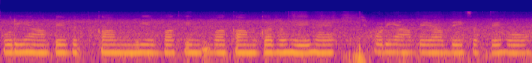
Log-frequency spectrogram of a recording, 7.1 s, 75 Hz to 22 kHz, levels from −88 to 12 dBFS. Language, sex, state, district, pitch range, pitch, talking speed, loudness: Hindi, female, Haryana, Charkhi Dadri, 195-200 Hz, 200 Hz, 120 wpm, -16 LUFS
